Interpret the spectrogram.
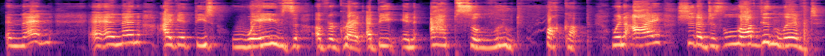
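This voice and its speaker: A woman's voice: sits high, unhurried, a bit bright. A young woman performing a bitter, brash dead girl in a theatrical monologue, sardonic and emphatic. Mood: regretful, anguished. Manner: sardonic, emphatic, swinging into outbursts.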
